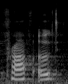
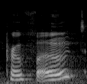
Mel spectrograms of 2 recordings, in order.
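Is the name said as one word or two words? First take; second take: two words; one word. First: It is split into prof and oaked. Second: It is run together like the word provoked. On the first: The speaker calls it right. "as opposed to prof oaked" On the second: The speaker calls it wrong. "Most people think it's provoked"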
